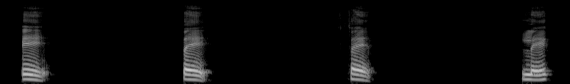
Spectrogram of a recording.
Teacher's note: This is a short E sound, like the E in neck.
